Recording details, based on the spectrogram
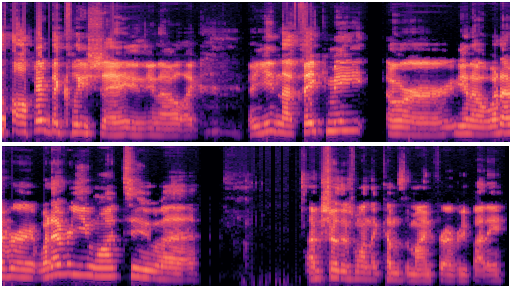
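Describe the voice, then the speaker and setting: An American man chatting casually as an interview guest, earnest and halting, often rephrasing as he goes. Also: on the high side, lively intonation, bright, forceful tone. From Washington state, USA. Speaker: podcast guest, country singer.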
